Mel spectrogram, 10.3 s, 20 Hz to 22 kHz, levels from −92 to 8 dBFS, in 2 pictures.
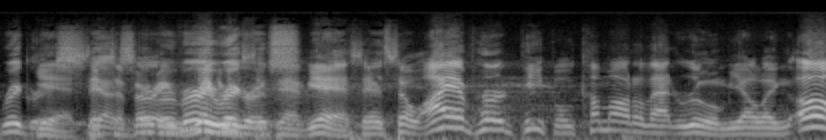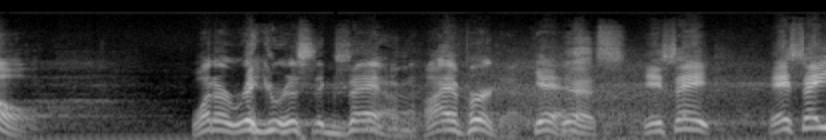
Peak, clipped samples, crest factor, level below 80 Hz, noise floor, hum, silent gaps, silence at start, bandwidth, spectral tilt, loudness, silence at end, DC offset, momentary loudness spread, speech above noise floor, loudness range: -6 dBFS; under 0.1%; 20 dB; -54 dBFS; -56 dBFS; none; none; 0 s; 16.5 kHz; -2.5 dB/octave; -23 LUFS; 0 s; 0.2%; 12 LU; 32 dB; 5 LU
